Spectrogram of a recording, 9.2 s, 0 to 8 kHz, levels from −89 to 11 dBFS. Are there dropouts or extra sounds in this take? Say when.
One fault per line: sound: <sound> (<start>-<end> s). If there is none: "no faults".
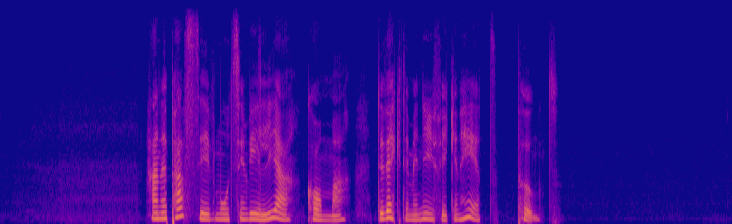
no faults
